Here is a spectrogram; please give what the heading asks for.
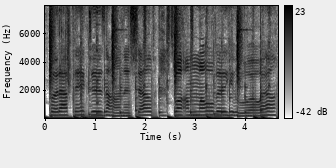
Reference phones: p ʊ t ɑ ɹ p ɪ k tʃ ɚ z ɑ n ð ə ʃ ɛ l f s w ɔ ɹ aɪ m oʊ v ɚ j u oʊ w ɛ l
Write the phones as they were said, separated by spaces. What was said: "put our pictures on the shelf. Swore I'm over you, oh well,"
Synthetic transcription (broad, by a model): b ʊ t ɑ p ɪ k tʃ ɚ z n ð ə ʃ ɛ l f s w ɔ aɪ m oʊ v ɚ j u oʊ w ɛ l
